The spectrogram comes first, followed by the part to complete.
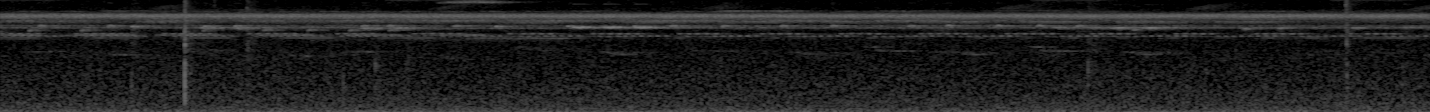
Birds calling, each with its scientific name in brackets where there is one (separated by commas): Hauxwell's Thrush (Turdus hauxwelli)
